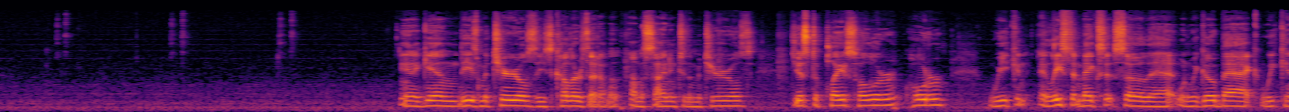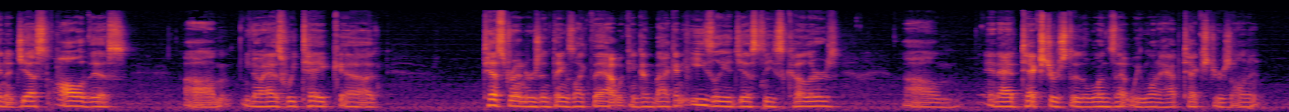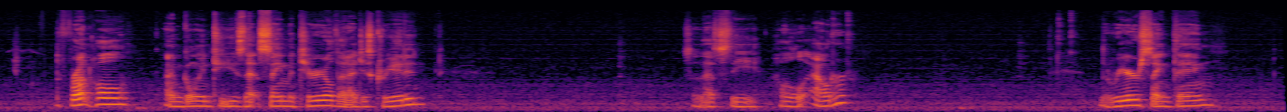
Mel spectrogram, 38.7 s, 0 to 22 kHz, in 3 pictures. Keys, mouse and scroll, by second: 26.2-27.4 right drag, 36.2-38.2 right drag.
